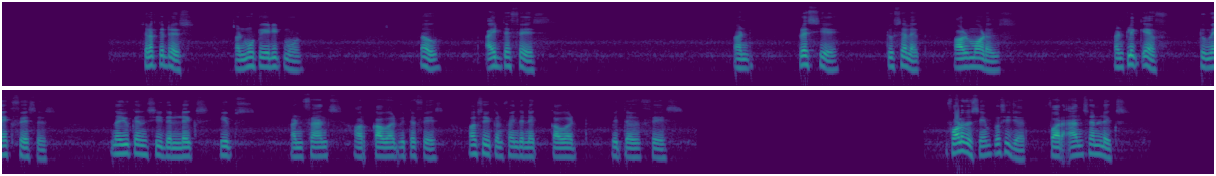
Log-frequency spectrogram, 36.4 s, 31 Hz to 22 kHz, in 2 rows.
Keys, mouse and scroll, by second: 1.2-3.4 drag, 5.4 scroll up 1, 6.5-12.9 drag, 12.9 scroll down 1, 13.7-15.0 drag, 15.0 a, 15.9 f, 17.2 click, 18.2 right click, 18.4 scroll up 1, 19.5-22.3 drag, 22.3 scroll down 1, 22.6-25.0 drag, 27.2-28.2 scroll down 1, 28.3 click, 30.9 shift+click, 34.8 shift+click.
